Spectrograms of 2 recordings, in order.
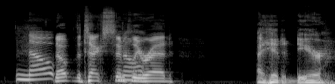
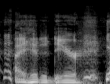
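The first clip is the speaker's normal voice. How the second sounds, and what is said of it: Deadpan, matter-of-fact delivery. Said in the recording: “it was very deadpan. ... matter of fact.”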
